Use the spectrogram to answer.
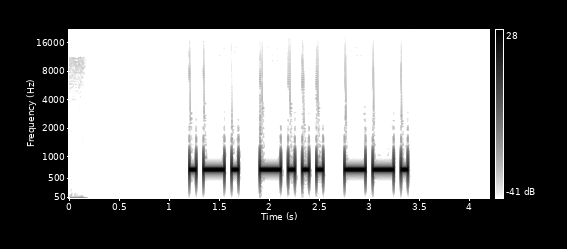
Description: Morse code, heard as a keyed tone, about 17 wpm, 700 Hz. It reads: RBG
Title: USA Call Sign Postfixes - 3 Letters 17wpm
